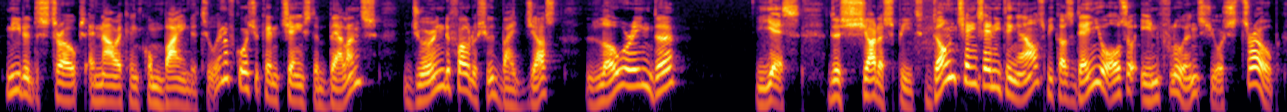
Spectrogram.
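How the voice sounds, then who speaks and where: Animated man giving a tutorial. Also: medium pitch, normal speed, slightly rough. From Netherlands. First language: Dutch. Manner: emphatic, conversational, rhetorical questions. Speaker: photography instructor, show host. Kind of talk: informal tutorial talk to camera.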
